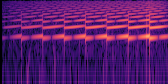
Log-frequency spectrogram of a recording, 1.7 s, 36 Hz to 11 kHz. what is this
Alert!Alert!5
This sound was generated in SFXR.
bit, Sample, SFXR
